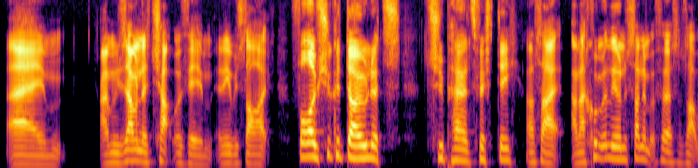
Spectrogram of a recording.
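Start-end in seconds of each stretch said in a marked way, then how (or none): 2.9-5.2 strong Brummie, pitched up and drawn out; exaggerated imitation of a Birmingham vendor; Brummie accent. Donut seller quoting his price to a customer, strong Brummie accent. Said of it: "like, the strongest Brummie accent ever".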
